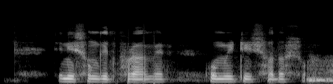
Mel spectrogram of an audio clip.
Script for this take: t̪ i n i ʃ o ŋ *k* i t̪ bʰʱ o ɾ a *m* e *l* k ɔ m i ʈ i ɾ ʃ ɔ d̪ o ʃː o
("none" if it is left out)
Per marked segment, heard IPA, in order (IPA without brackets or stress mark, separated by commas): ɡ, m, ɾ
